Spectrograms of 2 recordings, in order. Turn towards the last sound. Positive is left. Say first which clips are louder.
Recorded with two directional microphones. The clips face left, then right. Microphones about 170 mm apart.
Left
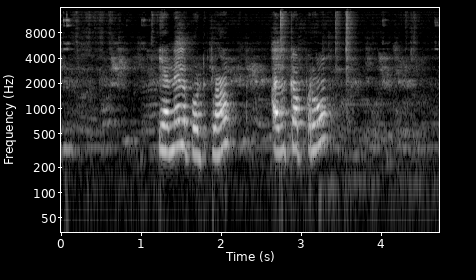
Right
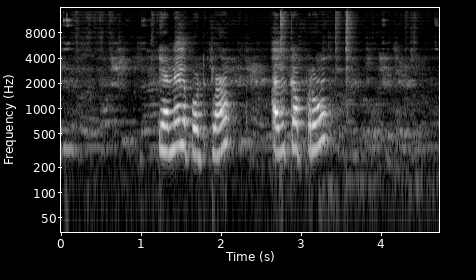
# right 3 dB
turn(degrees=-15)  # may be behind; listen again after turning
